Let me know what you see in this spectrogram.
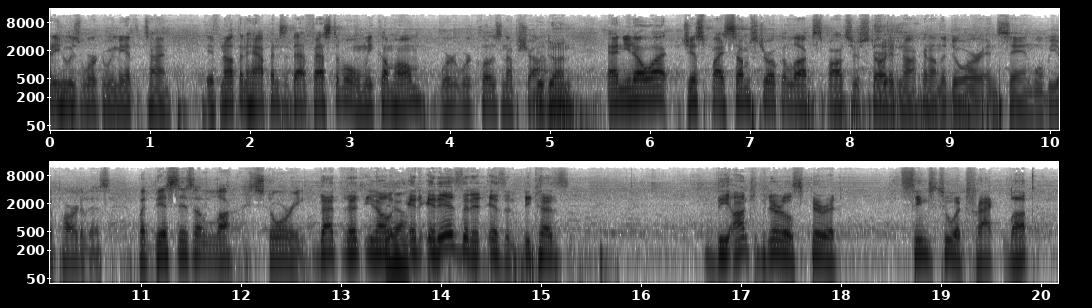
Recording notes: Live from HomebrewCon 2019. Live from HomebrewCon 2019.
